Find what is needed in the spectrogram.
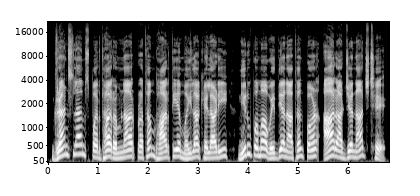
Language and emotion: Gujarati, neutral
